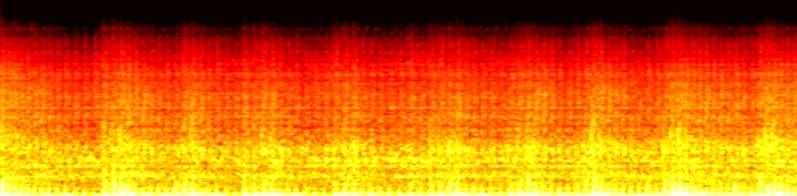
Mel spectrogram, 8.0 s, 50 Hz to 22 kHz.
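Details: Royal Enfield 350 old-model cast-iron engine with points ignition, owned since 2009, after cleaning points; steady even single-cylinder thump at idle, firm low beat, no misses or knocks; running clean.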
